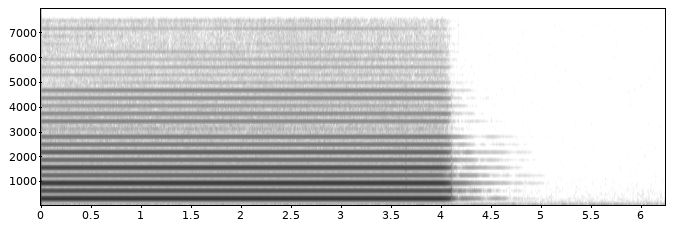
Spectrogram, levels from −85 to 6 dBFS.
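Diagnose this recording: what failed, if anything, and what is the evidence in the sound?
Network stage, scattered short gaps: between 1.16 and 2.30 s the music picks up about seven brief ticks and smears, none longer than roughly 15 ms. Packets arrived late or not at all, and the receiver filled each hole by extending the preceding sound, about 70 ms of concealment in total.

Buffer stage, jitter buffer slow-down: from 3.06 to 3.72 s the music drags to 95% speed with unchanged pitch, stretching that stretch by 35 ms. The jitter buffer was rebuilding its reserve by repeating single pitch periods, audible as drawn-out tones through the G.722 path's 8 kHz band limit.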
